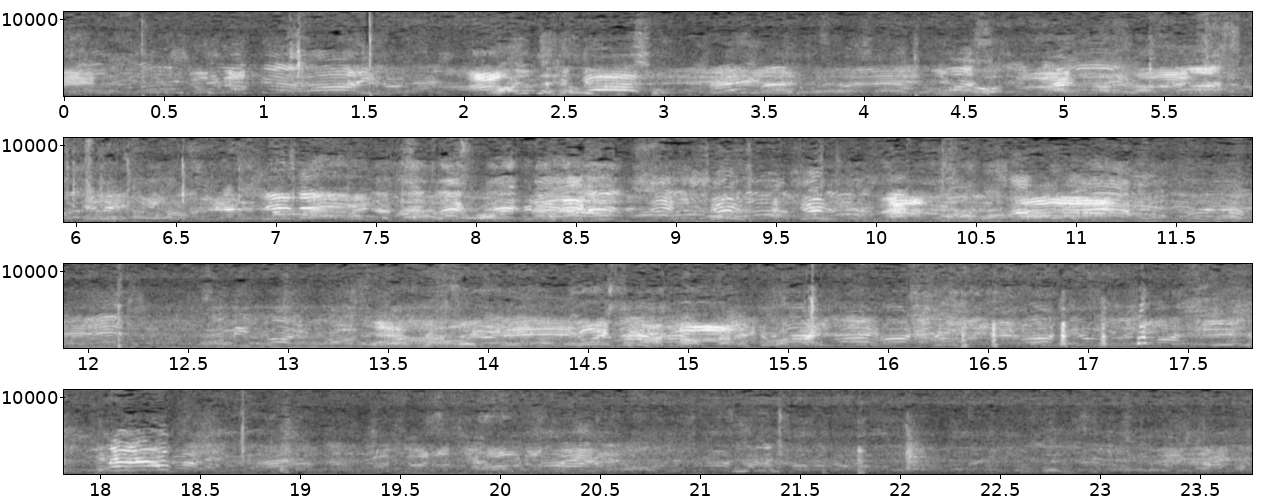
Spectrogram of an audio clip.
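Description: Young women shout and call to each other across an open field.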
